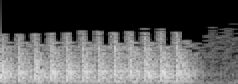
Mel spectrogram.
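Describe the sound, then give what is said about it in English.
A rapid, steady run of about a dozen knuckle knocks on a wooden door, knocking again because the doorbell is not working, fairly loud, then silence after about two seconds. No one speaks. “I'm wearing out my knuckles on this door. Well, try the bell. I did. Not working as usual in these places. Well, knock again.”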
